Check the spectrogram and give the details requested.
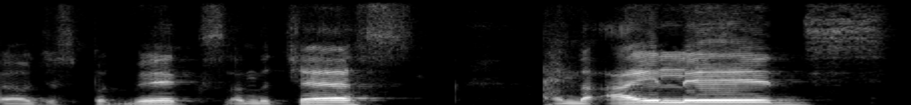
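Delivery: put-on loud, high Filipino accent, "eyelids" stretched out. Imagining how Fauci would sound if he were Filipino, Fauci as Filipino, put-on accent. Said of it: "I could just imagine him like".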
